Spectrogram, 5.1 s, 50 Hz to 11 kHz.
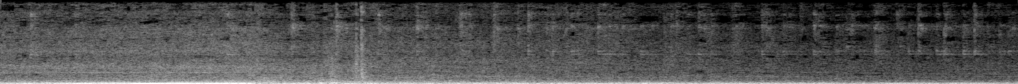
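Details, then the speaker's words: Toyota Soarer SC400 1UZ-FE V8 after a distributor cap replacement: light rev blip climbs smoothly, then settles to an even run; sounds healthy, though gutless until about 2,000-3,000 rpm before it kicks in. "Well, I have to admit, it's gutless until about 2,000-3,000 RPM, and then it sort of kicks in."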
